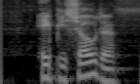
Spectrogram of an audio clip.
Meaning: 1. an episode (instalment) 2. an episode (action, time period or sequence of events)
- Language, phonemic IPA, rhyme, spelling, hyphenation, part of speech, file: Dutch, /ˌeː.piˈsoː.də/, -oːdə, episode, epi‧so‧de, noun, Nl-episode.ogg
